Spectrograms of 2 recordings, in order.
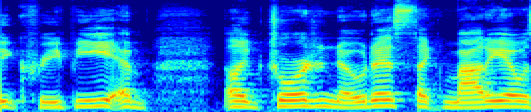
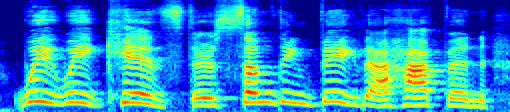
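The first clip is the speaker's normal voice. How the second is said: high-pitched, louder breaking news; urgent announcement; 9 semitones higher, 5 dB louder than usual. Retold or imitated. Servants rushing in to tell the kids, urgent. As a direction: burst in with alarming news, voice pitched up. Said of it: "who's, like, rushing in".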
